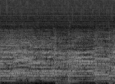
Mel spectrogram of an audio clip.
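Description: Choir of men's and women's voices singing a gospel song in harmony, holding long sustained chords.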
